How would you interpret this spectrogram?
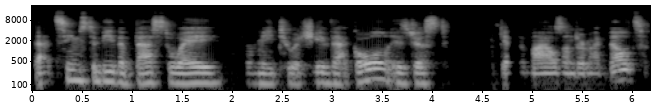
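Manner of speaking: ordinary talk, nothing marked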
